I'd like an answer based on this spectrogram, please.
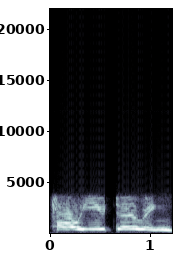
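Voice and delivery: called out loudly, like a shout. Repeating a greeting to the presenter after being asked again, shouting. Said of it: "You don't have to shout".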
